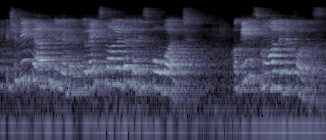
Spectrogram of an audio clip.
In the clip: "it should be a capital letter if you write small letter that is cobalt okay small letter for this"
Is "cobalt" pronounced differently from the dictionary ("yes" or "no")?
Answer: yes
